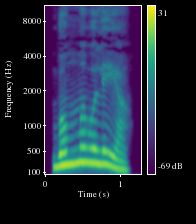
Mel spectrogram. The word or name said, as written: ಬೊಮ್ಮವೊಲೆಯ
